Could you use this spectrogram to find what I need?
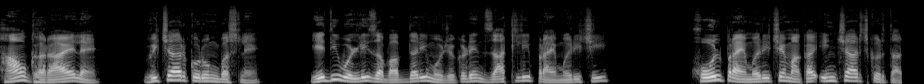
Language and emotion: Goan Konkani, neutral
